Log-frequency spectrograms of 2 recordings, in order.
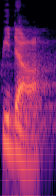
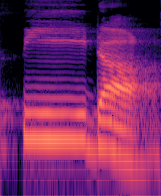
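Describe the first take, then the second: First: The vowel is said short. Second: The vowel is held longer. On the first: The speaker calls it wrong. "not pida" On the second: The speaker calls it right. "So this sound will get a little bit longer"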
